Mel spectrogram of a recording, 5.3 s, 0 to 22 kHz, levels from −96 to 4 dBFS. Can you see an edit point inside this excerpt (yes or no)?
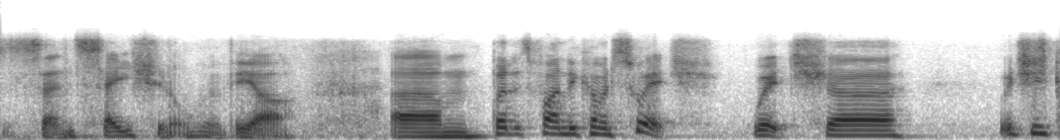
no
